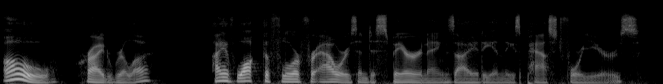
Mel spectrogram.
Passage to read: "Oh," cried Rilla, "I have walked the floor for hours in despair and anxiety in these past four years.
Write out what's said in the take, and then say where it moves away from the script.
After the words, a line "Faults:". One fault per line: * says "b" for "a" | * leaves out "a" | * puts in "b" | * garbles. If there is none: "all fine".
"Oh," cried Rilla, "I have walked the floor for hours in despair and anxiety in these past four years.
Faults:
all fine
